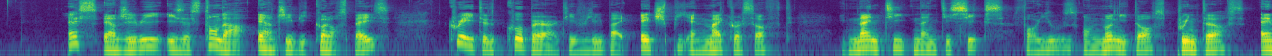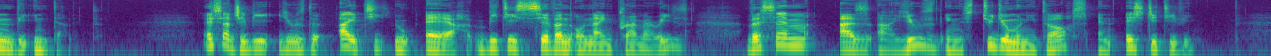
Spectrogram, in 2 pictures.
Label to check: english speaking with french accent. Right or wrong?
Right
